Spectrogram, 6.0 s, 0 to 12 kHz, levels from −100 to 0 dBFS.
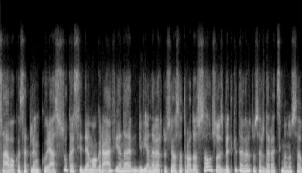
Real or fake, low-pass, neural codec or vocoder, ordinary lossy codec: real; 7.2 kHz; none; Opus, 24 kbps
